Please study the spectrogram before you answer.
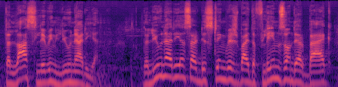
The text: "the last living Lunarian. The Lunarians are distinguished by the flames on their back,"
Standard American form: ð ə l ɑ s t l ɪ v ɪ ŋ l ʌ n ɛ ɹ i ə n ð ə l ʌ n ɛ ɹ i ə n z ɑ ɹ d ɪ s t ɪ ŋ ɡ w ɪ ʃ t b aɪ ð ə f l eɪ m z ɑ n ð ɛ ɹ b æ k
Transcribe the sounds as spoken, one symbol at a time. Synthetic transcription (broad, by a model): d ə l ɑ s t l ɪ v ɪ ŋ l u n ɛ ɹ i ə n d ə l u n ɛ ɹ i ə n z ɑ ɹ d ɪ s t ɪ ŋ ɡ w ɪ ʃ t b aɪ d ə f l eɪ m z ɑ n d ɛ ɹ b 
